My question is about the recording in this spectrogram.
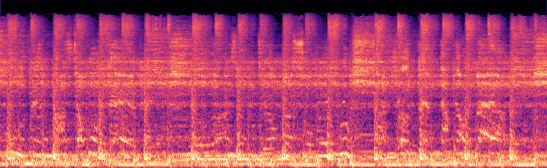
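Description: Hardcore punk band playing live and loud: distorted electric guitar, bass and a driving drum beat with repeated cymbal crashes.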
